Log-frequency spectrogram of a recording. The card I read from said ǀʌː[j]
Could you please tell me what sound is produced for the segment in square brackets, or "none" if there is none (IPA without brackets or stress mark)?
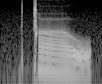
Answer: w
